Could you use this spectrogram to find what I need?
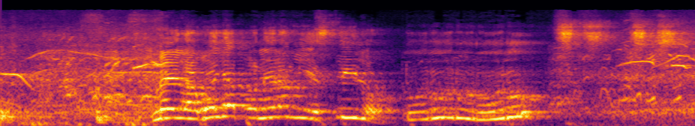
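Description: A young man sings loudly into a microphone, heard through a loudspeaker.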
